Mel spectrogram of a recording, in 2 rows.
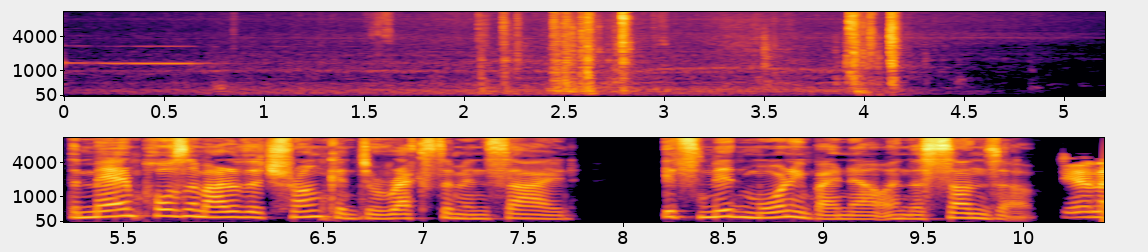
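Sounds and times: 
car rolling to a stop: 0.0 - 4.6
mechanical clunks and creaks: 0.3 - 4.6
speech: 5.2 - 10.3.

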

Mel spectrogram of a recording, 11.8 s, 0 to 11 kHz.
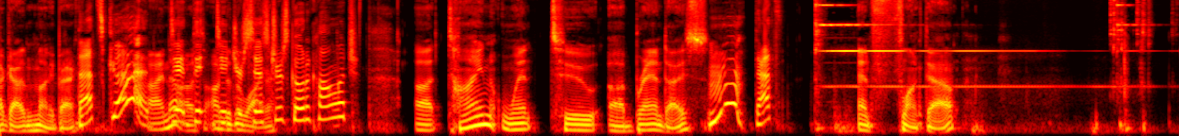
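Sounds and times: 
speech: 0.0 - 9.8
small bell ringing while being handled: 8.2 - 11.7.

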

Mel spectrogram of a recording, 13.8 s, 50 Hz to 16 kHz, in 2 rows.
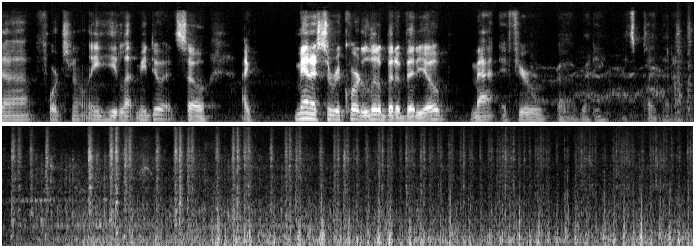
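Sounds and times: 
speech: 0.0 - 8.0
Stearman biplane radial engine starting up: 6.8 - 13.3.

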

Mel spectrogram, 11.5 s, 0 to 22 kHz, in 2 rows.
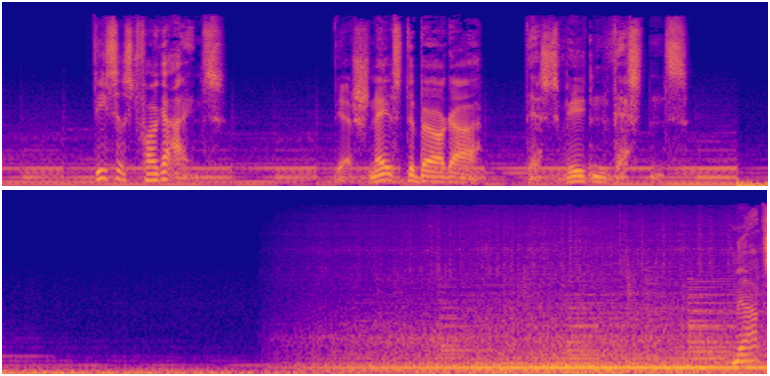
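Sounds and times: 
speech: 0.7 - 1.8, 2.5 - 5.3, 11.2 - 11.4
road noise: 7.7 - 11.4
car driving past along 14th Street in San Bernardino: 7.8 - 11.3.

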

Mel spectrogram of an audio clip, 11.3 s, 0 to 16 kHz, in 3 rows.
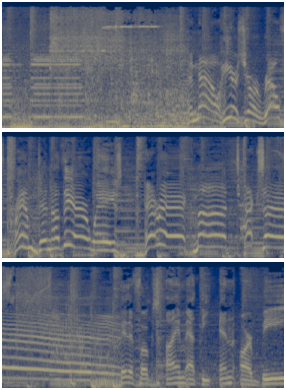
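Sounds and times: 
bus horn toot: 0.0 - 1.7
vehicle engine rumbling: 0.0 - 3.4
speech: 2.5 - 11.2.

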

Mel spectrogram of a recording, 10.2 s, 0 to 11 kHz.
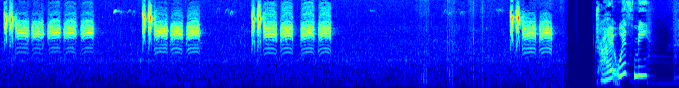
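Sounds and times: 
black-capped chickadee calling chickadee-dee-dee: 0.0 - 5.1, 6.4 - 8.5
speech: 9.0 - 9.8.

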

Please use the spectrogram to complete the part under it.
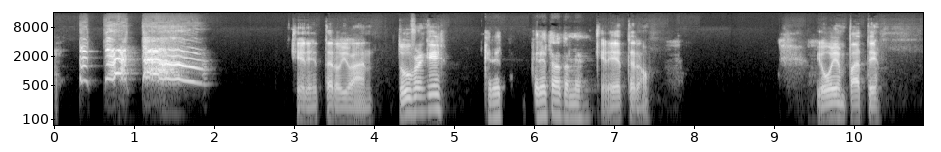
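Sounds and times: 
rooster crowing: 0.3 - 2.0
speech: 3.0 - 7.5, 9.5 - 10.4.

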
